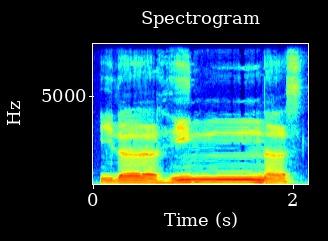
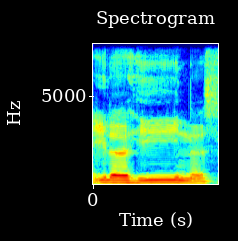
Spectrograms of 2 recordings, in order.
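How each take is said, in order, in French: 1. Le son n est tenu avec une résonance nasale. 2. Le son n est court, non tenu. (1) "je reste sur le noun avec le nazimo" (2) "Pas ilahinas"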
